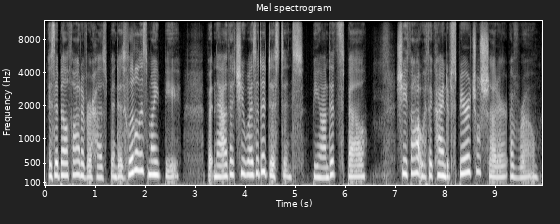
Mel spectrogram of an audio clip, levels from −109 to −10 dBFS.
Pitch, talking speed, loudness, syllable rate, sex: 245 Hz, 185 wpm, -18 LUFS, 4.7 syllables/s, female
